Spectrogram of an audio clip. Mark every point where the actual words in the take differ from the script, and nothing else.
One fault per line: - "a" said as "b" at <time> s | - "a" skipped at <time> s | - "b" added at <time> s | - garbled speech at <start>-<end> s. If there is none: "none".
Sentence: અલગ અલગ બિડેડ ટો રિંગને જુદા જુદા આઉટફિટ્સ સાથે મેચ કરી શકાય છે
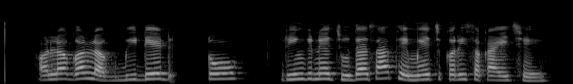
- "જુદા આઉટફિટ્સ" skipped at 3.7 s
